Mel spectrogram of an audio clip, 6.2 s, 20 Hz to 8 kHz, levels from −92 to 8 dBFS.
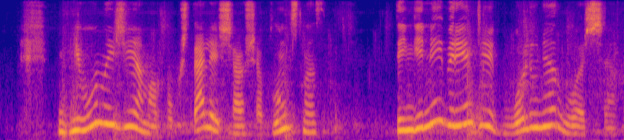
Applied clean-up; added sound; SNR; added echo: neural separator model SepFormer DNS4.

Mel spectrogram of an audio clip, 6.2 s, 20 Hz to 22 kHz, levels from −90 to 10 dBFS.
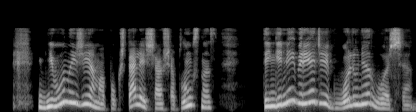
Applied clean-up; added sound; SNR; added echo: none; none; none; none.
